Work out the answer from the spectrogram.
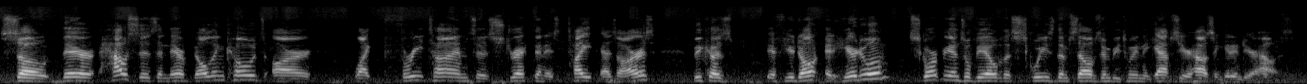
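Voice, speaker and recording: A man's voice: fairly high pitch, moderate pace, fairly bright tone, a little hiss or hum, low-quality recording. A man from Boston with a Boston accent, chatting casually on a group stream, rambling and repeating himself. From Boston, Massachusetts.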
